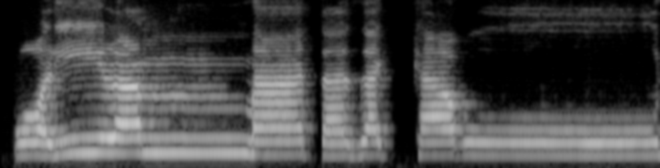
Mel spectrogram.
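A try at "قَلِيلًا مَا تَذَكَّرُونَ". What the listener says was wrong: Iya, tadzadzanya ya. Qalilam ma tadzakkarun. Kafnya ada tasydid di situ. Tadzakkarun.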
